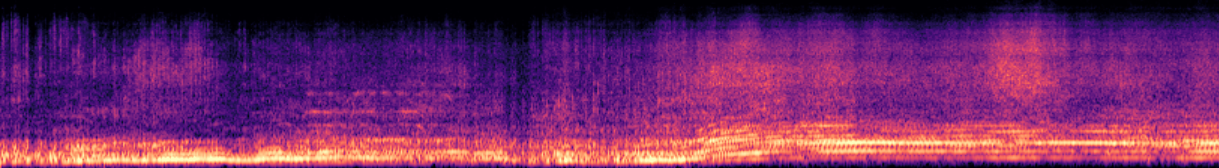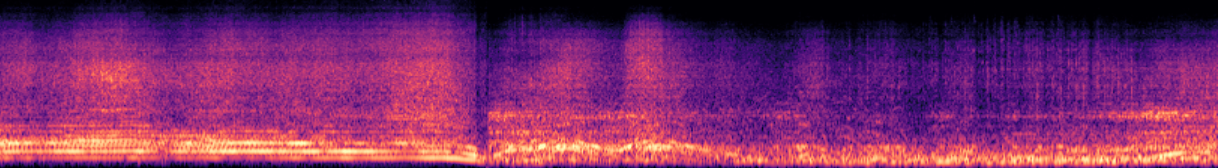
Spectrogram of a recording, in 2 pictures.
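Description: Mud racing truck's engine revving unevenly at low speed, then climbing to full throttle about five seconds in and held there for about eight seconds as the truck runs through the mud pit, before cutting off abruptly. Near the end, another truck's engine revs up.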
